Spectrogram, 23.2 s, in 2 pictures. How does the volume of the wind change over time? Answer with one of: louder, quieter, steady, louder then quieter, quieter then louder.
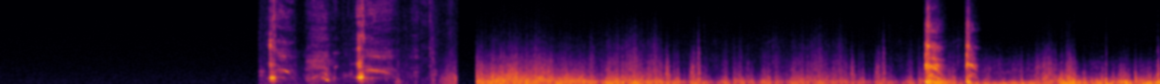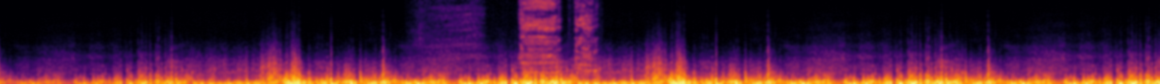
louder.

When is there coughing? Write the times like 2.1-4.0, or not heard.
2.6-4.3, 9.2-9.8, 15.6-17.6.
